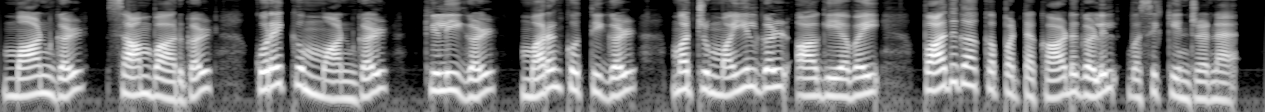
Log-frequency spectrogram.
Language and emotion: Tamil, neutral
